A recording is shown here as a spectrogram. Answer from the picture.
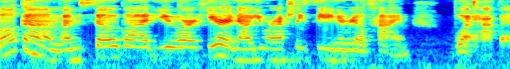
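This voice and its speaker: Loud speech at a moderate pace, with very wide pitch swings and noticeable background noise. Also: woman. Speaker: podcast host and whistleblower. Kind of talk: casual live-stream update. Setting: live stream video.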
